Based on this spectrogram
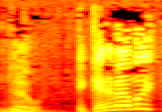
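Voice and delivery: loud, quick denial; emphatic denial. Acted. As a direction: brush the child off loudly. Peter denying a second time.

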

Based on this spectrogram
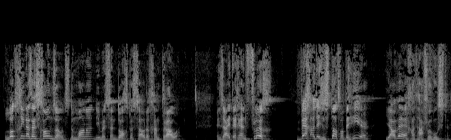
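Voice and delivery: dramatic scripture reading, crowd and angels voiced; Bible story reading. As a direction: read it aloud like a gripping story. Reads Lot warning in-laws.

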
